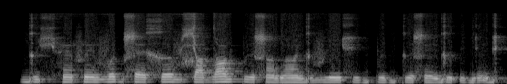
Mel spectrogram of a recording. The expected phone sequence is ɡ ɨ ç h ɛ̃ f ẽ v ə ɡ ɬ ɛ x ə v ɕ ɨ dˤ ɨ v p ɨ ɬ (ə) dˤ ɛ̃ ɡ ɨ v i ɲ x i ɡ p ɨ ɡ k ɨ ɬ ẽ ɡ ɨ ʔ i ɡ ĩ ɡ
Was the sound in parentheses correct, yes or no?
no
